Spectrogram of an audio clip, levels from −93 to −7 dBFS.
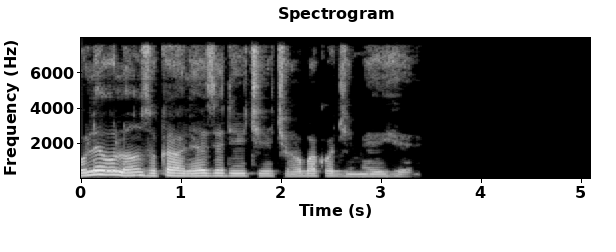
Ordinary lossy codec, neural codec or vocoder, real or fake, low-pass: none; none; real; none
